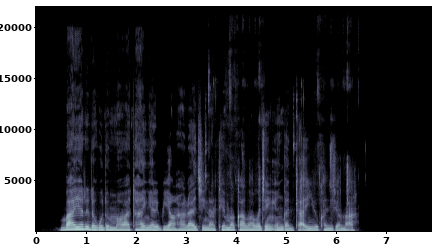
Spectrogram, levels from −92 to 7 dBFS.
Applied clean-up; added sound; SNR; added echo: neural mask model Resemble Enhance denoiser.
